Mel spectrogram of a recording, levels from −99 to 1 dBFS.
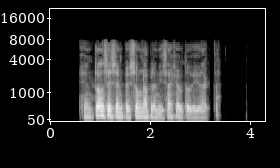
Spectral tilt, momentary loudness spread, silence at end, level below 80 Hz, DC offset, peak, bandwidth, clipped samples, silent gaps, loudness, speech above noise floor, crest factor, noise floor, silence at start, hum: -6.5 dB/octave; 17 LU; 0.95 s; -52 dBFS; under 0.1%; -2 dBFS; 8 kHz; under 0.1%; 3.21-3.27 s; -18 LUFS; over 72 dB; 18 dB; under -90 dBFS; 0.6 s; none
